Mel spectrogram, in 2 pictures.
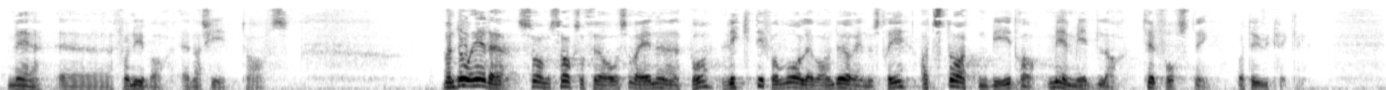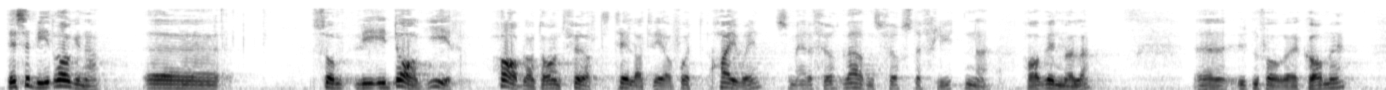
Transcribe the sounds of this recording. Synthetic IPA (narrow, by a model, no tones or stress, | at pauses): mɛ | fɔnyːbɑ̰ːʁɛ̰næʂiːt̪ʰɪhɑ̰fs | mɛnd̪oːæd̪ɛsɔmsɑːksʊːføːʁəɾɔsːɔʋɑʁɪnəpʰɔʋɪkt̪ɪfɔʁʋoːʁlɛʋəʁɑnd̪øːʁɪnd̪ʉst̪ʁiːʔɑt̪st̪ɑːt̪n̩biːd̪ʁɑ̰ːʁmɛmɪd̪lə̰ʁt̪ʰɪlfɔʁsknɪ̰ŋ | ɔt̪ʰɪlʉːt̪ʰʋɪklɪ̰ŋ | d̪̥ɪsəbiːd̪ʁɑːɡənə | sɔmʋɪɪd̪ɑːɡjiːʁ | hɑʁblɑnt̪ɑːənt̪føːʁt̪ʰːɪlɑt̪ʰʋɪhɑʁfɔt̪ːhɑɪwɪnsɔmæʁd̪ɛfœʋæʁd̪n̩sfœʁst̪əflyːt̪nə | hɑːʋʋɪnmœlːə | ʉːt̪n̩fɔʁkʰɑːʁmœʏ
